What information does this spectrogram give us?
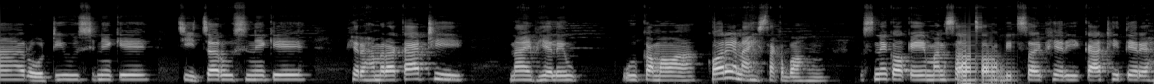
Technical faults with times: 9.57-10.17 robotic sound from repeated short buffers

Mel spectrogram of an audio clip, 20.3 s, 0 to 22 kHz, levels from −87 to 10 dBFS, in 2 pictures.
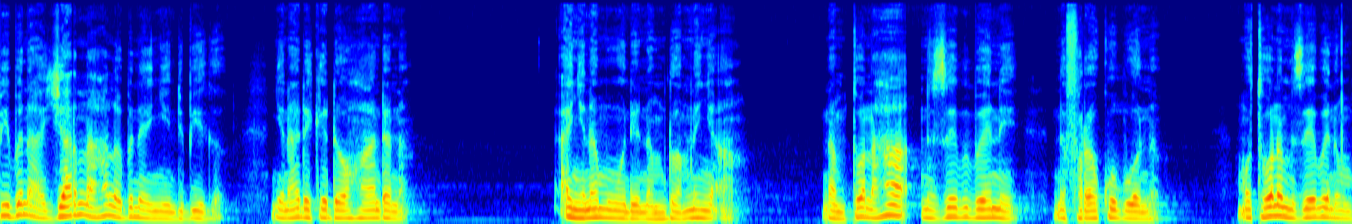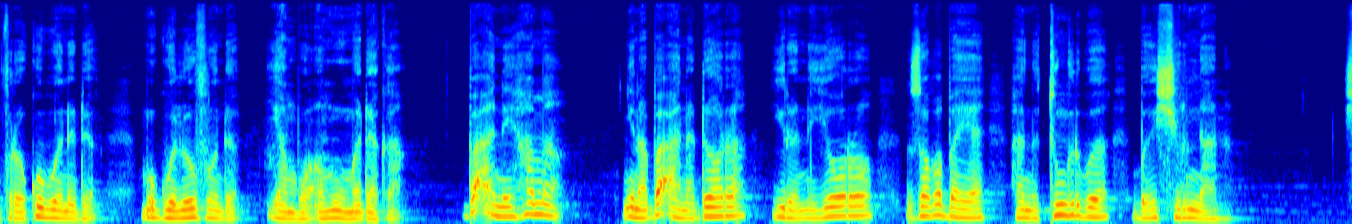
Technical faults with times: none

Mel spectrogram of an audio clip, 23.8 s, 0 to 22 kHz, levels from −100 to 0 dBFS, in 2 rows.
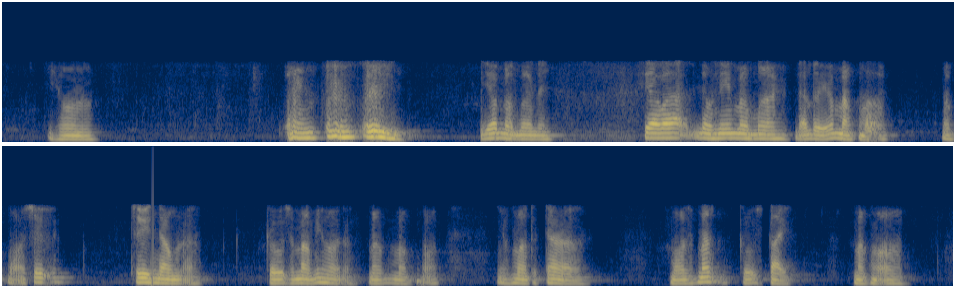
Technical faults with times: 0.00-23.79 G.729 codec
4.96-5.07 VoIP packet loss concealed by the speech codec
10.81-11.00 VoIP packet loss concealed by the speech codec
12.39-12.58 VoIP packet loss concealed by the speech codec
13.76-13.78 block of digital silence
17.09-17.19 VoIP packet loss concealed by the speech codec
21.35-21.43 VoIP packet loss concealed by the speech codec

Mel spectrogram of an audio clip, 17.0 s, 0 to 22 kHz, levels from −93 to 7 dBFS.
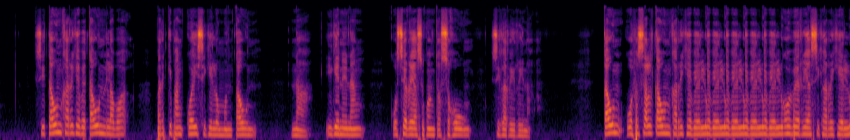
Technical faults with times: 14.15-15.66 broken-record loop

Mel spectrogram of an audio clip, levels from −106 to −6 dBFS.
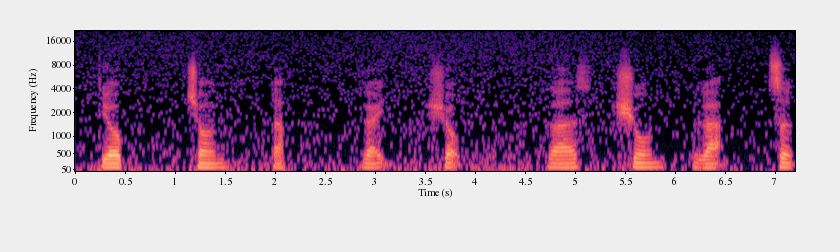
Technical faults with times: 0.00-7.20 overdone noise removal

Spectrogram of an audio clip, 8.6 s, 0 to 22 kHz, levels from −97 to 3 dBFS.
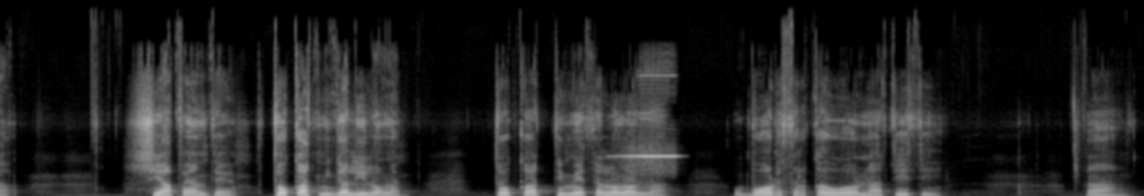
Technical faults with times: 4.54-5.17 loudspeaker feedback squeal

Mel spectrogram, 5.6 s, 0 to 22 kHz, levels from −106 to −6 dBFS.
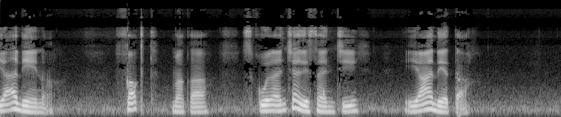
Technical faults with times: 1.27 corrupt frame decoded
4.56-4.60 corrupt frame decoded

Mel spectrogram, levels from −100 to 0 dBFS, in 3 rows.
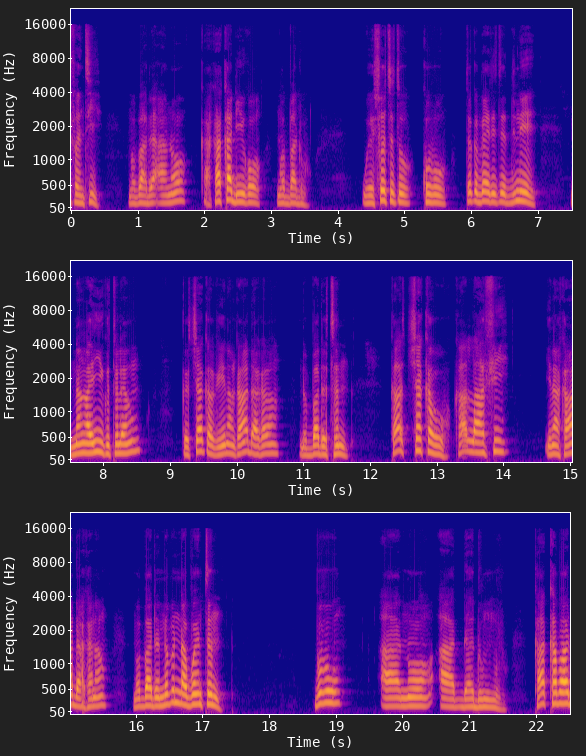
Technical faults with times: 0.10-22.53 clock slip clicks

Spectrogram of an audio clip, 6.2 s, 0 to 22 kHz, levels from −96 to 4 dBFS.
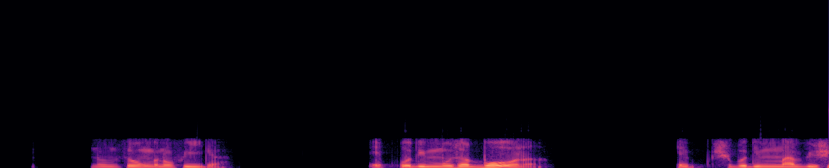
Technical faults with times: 0.66-1.49 automatic gain rising
2.84-3.03 bit errors on an ADPCM link

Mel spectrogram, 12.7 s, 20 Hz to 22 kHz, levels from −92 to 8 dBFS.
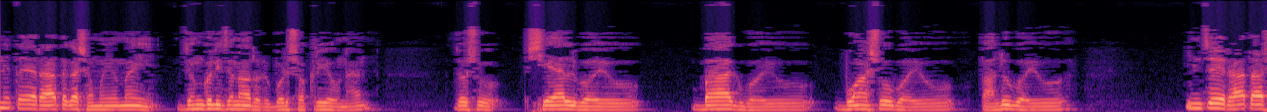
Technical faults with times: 0.00-12.68 WMA compression
5.23-5.25 pre-echo

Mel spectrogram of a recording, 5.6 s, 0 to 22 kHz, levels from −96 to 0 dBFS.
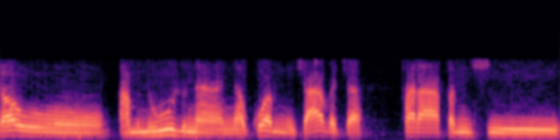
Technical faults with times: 0.00-5.60 AMR narrowband mobile codec

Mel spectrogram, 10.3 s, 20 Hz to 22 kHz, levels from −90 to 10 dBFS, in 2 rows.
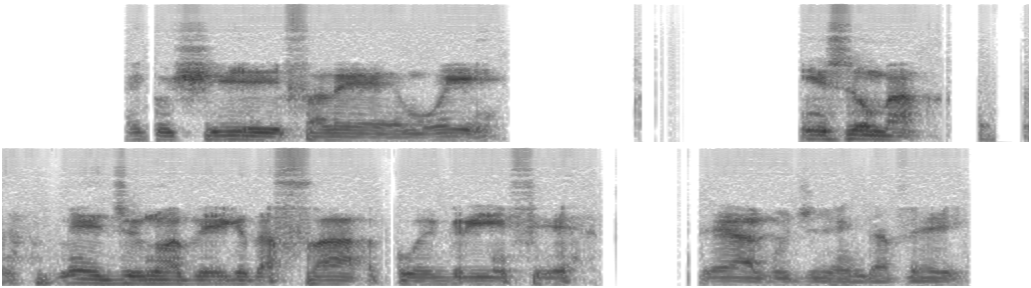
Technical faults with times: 0.00-10.27 low bit depth without dither

